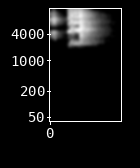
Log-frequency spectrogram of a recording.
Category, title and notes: Sound effects > Animals
Upset Bird
Caged bird recorded Jan 28, 2025 at the Affandi Museum in Yogyakarta (aka Yogya, Jogjakarta, Jogja) using a Moto G34, cleaned up in RX and Audacity. Includes silly and German tags.
birb, angry, bird-chirp, short-chirp, vogel, indonesia, angry-bird, bird, zwitschern, short, indonesien, chirp, calling, isolated, call, upset, birdie, bird-chirping, vogelgezwitscher, single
